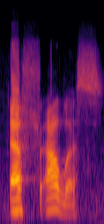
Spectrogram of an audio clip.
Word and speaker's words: Falice: F. Alice is how it's spelled.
